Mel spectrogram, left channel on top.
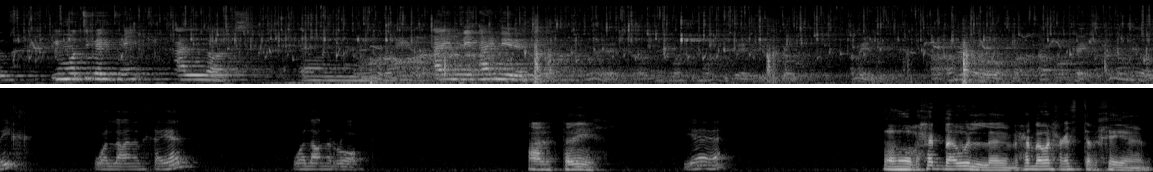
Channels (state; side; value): different; both; correlation -0.01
